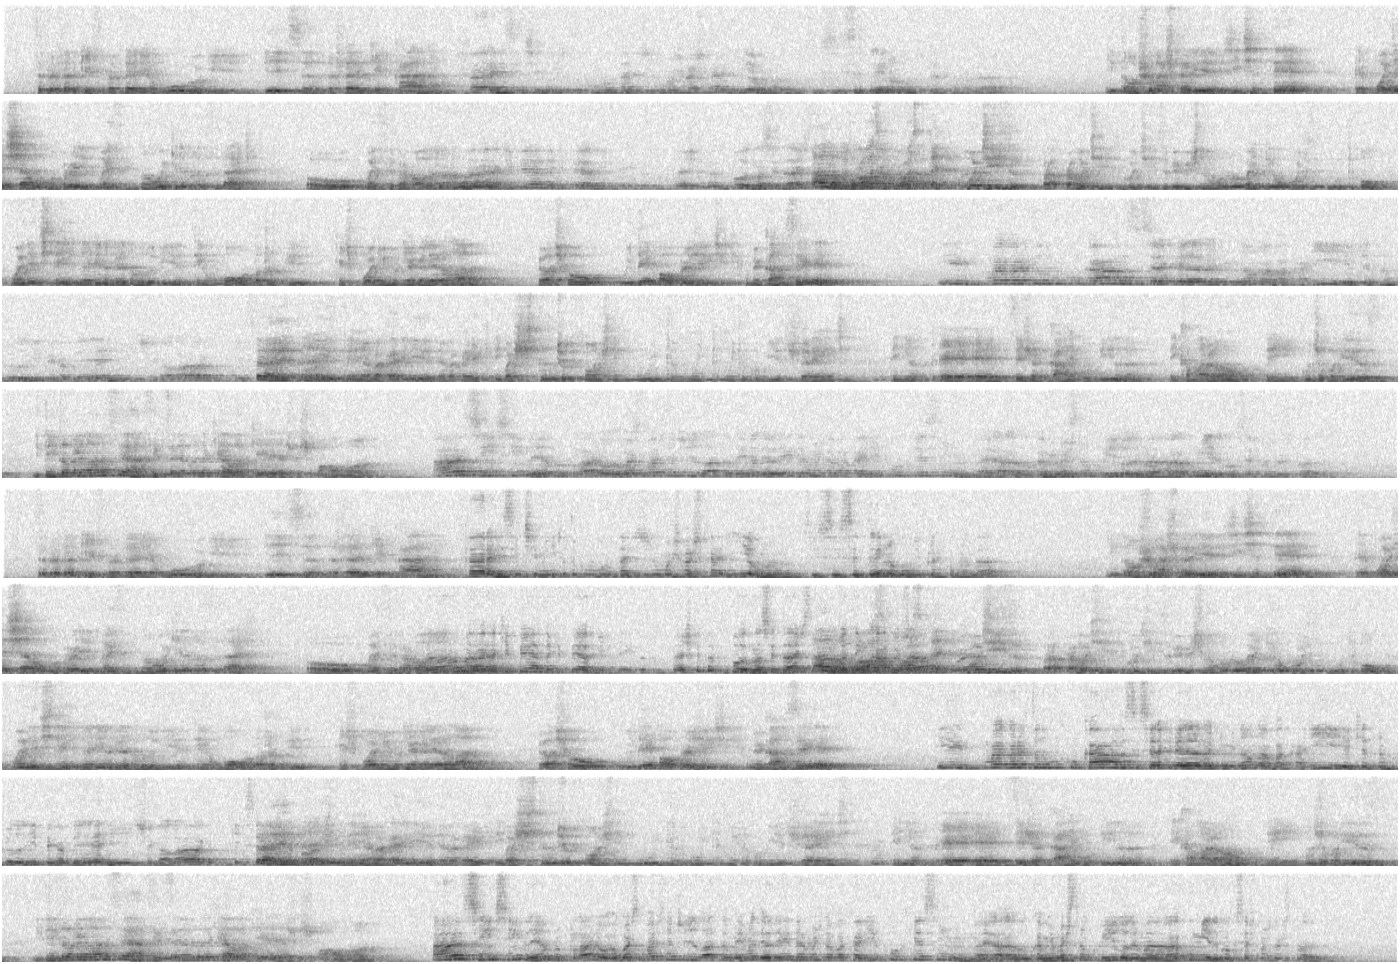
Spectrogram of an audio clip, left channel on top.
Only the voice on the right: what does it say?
Cara, recentemente eu tô com vontade de ir numa churrascaria, mano. Se se- você tem alguma aí pra recomendar?
Não,
mas a- aqui perto, aqui perto. O que que tem? Do- Acho que, tá- pô, na cidade todo
mundo
já
tem carro
já,
pô. é.
E mas agora é todo mundo com carro. se- Será que a galera não é anime não? Na vacaria, que é tranquilo ali, pegar BR e chegar lá? O que, que, que que você
acha? Você
gosta?
Hum,
Ah, sim, sim, lembro, claro. Eu gosto bastante de lá também, mas eu dei a ideia mais da vacaria porque, assim, a- a- o caminho é mais tranquilo, né? Mas a comida, qual que você acha mais gostosa?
